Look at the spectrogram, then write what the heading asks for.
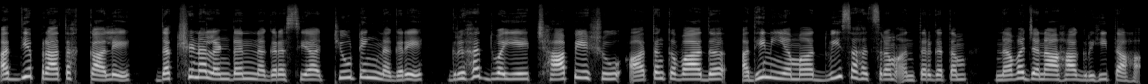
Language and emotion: Sanskrit, neutral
